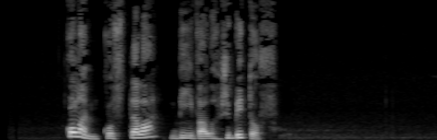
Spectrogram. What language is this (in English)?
Czech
